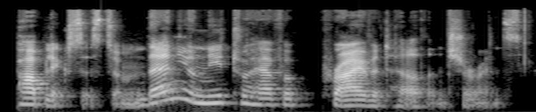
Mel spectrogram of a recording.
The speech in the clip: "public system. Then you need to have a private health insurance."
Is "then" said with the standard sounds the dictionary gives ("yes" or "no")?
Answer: yes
